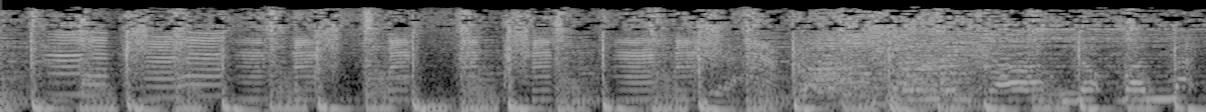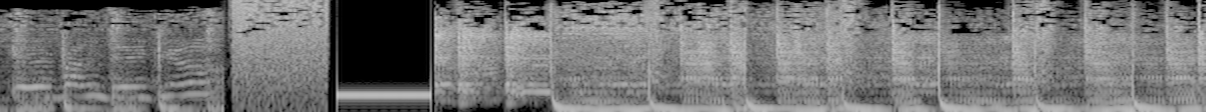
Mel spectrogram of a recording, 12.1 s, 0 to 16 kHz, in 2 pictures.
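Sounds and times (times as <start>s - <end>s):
pop dance music: 0.0s - 7.6s, 8.2s - 12.0s
tv static hiss: 7.2s - 7.7s
test-card beep: 7.7s - 8.2s.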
